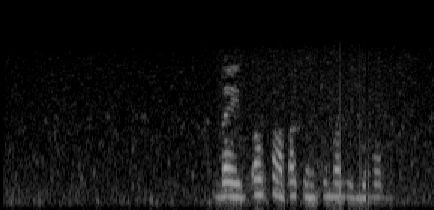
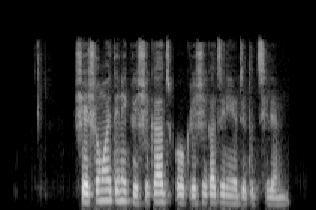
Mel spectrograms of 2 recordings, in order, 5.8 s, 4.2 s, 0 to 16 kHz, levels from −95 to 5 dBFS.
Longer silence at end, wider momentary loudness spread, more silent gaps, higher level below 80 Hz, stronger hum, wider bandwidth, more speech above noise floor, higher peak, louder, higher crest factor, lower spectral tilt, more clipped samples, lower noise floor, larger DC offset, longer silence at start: first, 0.7 s vs 0.4 s; first, 16 LU vs 12 LU; neither; second, -80 dBFS vs -68 dBFS; neither; second, 7.4 kHz vs 8.2 kHz; second, 31 dB vs 41 dB; second, -24 dBFS vs -2 dBFS; second, -41 LUFS vs -20 LUFS; about the same, 22 dB vs 20 dB; about the same, -4.5 dB/octave vs -4.5 dB/octave; neither; first, -72 dBFS vs -61 dBFS; neither; first, 2.85 s vs 1 s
